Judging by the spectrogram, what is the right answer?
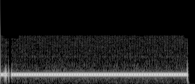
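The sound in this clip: A telephone tone sounds while a call is being connected: one steady, mid-pitched continuous tone that holds for almost two seconds, then cuts off.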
